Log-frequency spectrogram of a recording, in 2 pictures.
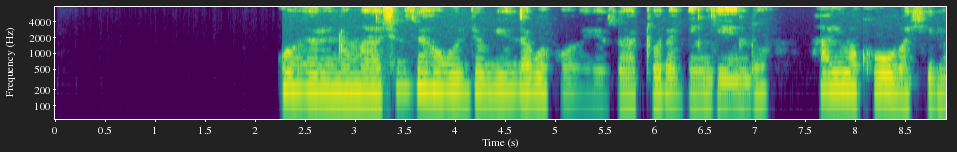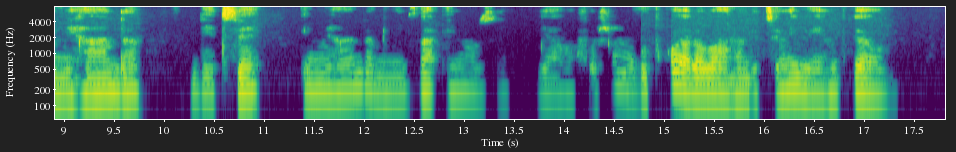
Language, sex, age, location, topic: Kinyarwanda, female, 25-35, Huye, government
